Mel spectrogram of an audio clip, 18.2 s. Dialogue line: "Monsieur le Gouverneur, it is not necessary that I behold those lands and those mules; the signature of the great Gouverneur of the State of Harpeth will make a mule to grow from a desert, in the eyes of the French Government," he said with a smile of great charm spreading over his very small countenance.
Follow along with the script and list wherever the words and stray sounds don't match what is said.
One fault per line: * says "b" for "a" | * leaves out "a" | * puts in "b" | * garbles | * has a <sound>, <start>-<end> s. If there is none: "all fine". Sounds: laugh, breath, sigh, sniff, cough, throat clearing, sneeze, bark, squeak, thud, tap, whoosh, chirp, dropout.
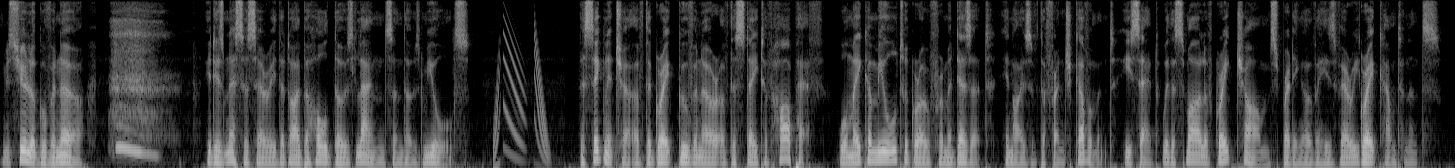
* has a sigh, 1.4-2.3 s
* leaves out "not"
* has a chirp, 6.2-6.9 s
* leaves out "the"
* says "great" for "small"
